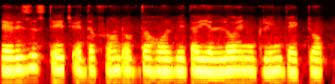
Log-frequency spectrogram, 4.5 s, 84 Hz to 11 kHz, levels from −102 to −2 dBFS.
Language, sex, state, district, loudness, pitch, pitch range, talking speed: English, female, Arunachal Pradesh, Lower Dibang Valley, -16 LUFS, 185 Hz, 180-190 Hz, 200 wpm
